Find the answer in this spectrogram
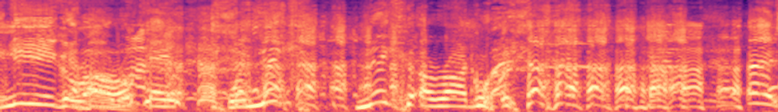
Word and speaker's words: Nicaragua: Listen, y'all know I can't pronounce the word Nicaragua. Ooh, yeah, say that slower than bro. Because it ain't nigga. It ain't nig in there. It's Nicaragua. I said Nicaragua. It's Nick. It's got a in it.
